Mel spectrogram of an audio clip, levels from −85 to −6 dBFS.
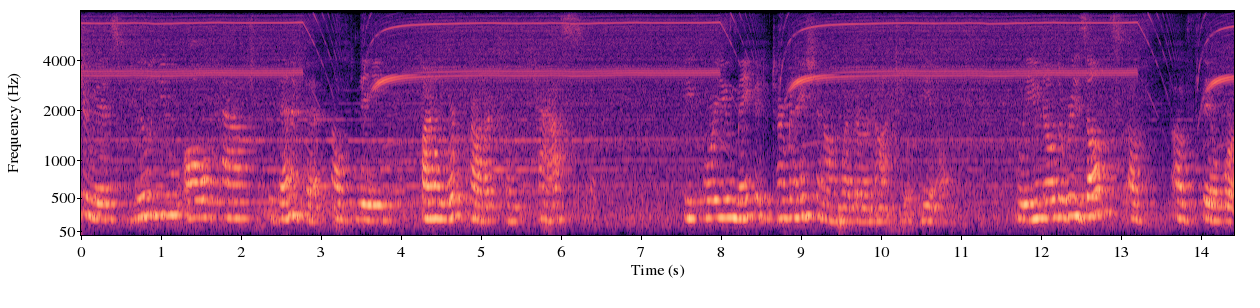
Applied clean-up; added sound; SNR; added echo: none; Musical instrument + Domestic sounds, home sounds; 11 dB; none.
